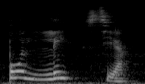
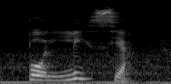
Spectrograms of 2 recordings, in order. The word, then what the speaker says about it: polícia: Depois nós temos polícia, que em espanhol seria policia, mas no português é polícia. Então a sílaba mais forte é no li, polícia.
